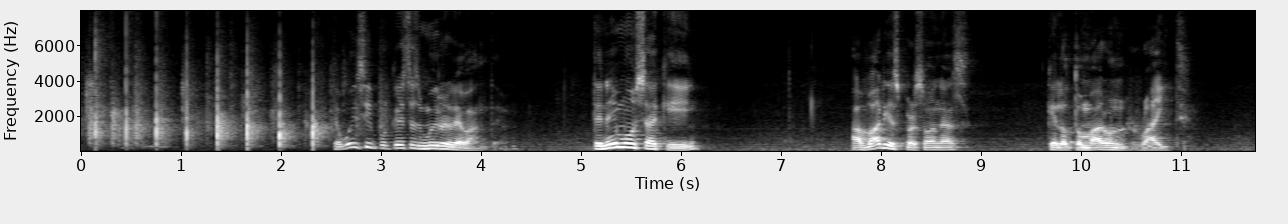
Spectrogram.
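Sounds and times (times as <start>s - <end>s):
audience clapping hands in unison: 0.0s - 3.4s
speech: 2.5s - 4.4s, 5.1s - 6.2s, 7.7s - 8.9s, 9.6s - 11.1s.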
